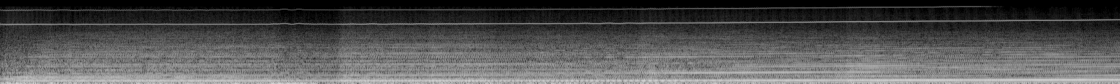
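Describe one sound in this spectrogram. A four-cylinder race car engine drones at high revs inside the cabin, climbing steadily in pitch as the car accelerates.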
